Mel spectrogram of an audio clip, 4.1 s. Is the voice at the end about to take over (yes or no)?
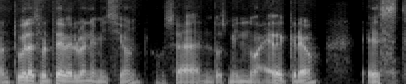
no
